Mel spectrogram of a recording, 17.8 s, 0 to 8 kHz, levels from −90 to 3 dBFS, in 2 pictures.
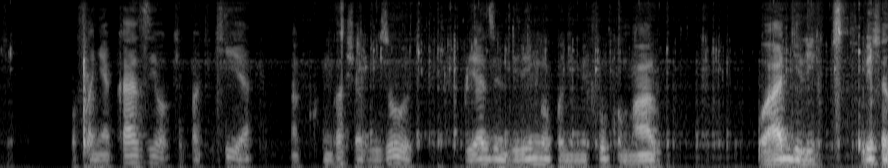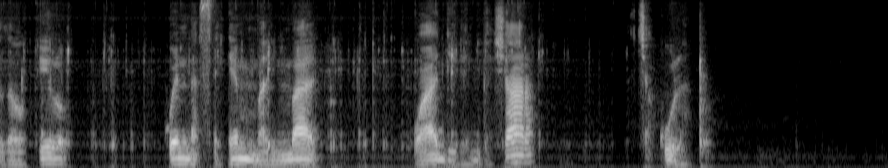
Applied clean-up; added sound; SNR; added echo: neural mask model RNNoise.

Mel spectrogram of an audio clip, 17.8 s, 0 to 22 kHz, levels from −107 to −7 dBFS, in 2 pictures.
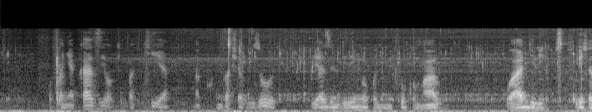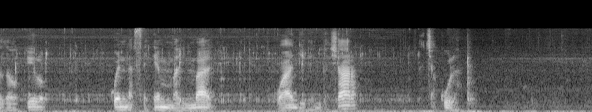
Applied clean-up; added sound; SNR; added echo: none; Sink (filling or washing); 12 dB; none.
